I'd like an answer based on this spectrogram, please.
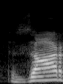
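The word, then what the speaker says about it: Tsar: साल पीछे जाते हैं 1968 कि इन 100 जार निकोलस बिल बच्चों टीसीआर जो तक मिट्टी साइलेंट होता है इस जार बोलते हैं इसको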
